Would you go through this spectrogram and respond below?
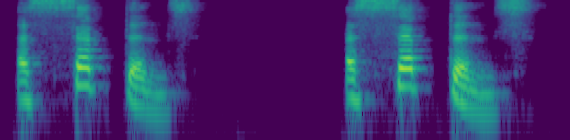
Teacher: your primary stress on the second syllable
